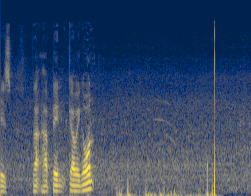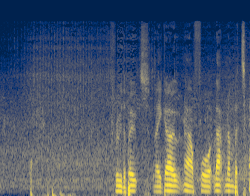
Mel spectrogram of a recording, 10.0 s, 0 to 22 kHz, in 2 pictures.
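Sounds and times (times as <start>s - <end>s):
distant kart engines: 1.2s - 10.0s.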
